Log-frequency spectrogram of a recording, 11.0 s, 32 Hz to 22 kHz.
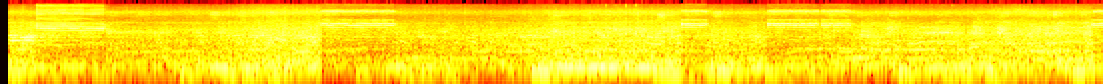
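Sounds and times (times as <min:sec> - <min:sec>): street and crowd noise: 0:00.1 - 0:11.0
shrill horn blast: 0:06.8 - 0:08.6.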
